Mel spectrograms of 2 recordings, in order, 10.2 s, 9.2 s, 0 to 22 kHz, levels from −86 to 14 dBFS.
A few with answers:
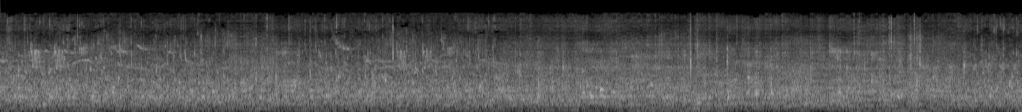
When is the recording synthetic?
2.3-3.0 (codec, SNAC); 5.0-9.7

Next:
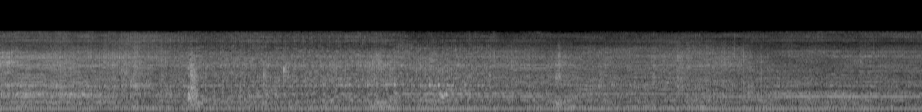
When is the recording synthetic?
0.0-1.8 (codec, SNAC); 4.9-9.2

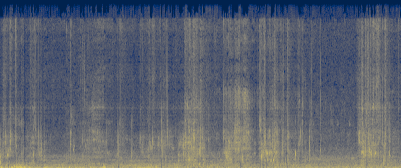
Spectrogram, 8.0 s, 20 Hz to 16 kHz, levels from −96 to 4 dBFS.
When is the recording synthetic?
0.0-1.3 (codec, SNAC); 1.8-6.1; 7.1-8.0

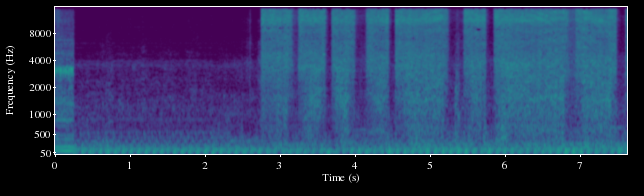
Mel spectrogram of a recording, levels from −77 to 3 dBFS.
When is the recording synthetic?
2.1-4.4 (codec, SNAC)

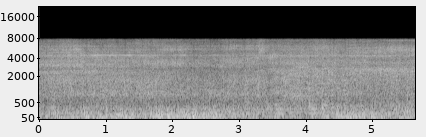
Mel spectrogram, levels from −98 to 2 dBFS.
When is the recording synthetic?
3.3-4.6 (codec, SNAC)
